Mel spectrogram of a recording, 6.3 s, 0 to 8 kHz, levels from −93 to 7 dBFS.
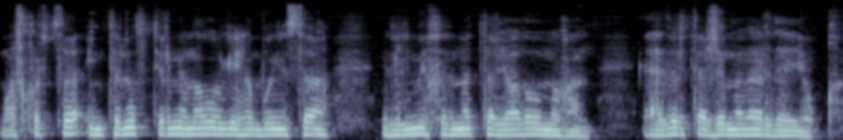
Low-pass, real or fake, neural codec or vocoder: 7.2 kHz; fake; codec, 44.1 kHz, 7.8 kbps, Pupu-Codec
